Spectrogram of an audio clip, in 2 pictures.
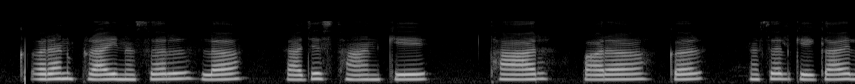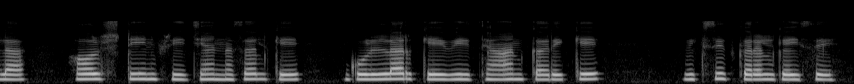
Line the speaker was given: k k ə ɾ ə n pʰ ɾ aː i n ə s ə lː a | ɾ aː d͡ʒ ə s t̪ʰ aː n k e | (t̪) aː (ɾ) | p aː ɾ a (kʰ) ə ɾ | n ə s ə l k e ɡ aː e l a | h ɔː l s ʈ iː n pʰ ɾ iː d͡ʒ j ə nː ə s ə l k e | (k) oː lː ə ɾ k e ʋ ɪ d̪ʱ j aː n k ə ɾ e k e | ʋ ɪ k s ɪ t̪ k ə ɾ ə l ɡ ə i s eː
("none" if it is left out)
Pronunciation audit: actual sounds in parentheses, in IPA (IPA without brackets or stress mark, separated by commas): t̪ʰ, ɾ, k, ɡ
